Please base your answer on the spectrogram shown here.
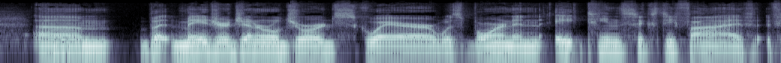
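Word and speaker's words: Squier: Uh, it is spelled square, but he swears it's pronounced square.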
